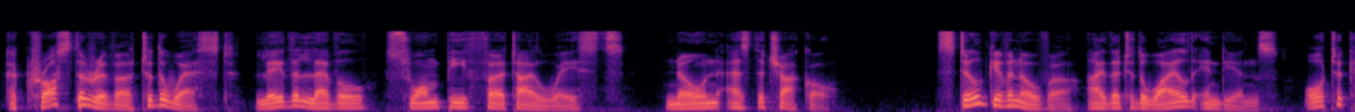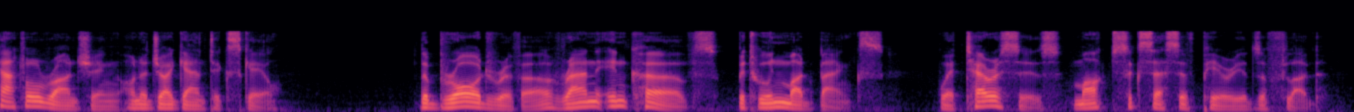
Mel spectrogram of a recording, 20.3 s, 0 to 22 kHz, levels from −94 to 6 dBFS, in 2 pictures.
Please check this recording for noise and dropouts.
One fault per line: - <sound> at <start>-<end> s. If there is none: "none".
none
